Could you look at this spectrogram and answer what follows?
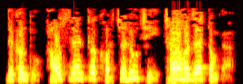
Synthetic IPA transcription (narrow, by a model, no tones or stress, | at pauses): d̪ekʰɔnt̪ṵhawsɾeɳʈɔɾɔkʰɔɾt͡ʃɔɦewt͡ʃʰit͡ʃʰɔɦɔd͡ʒaɾʈɔŋka̰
